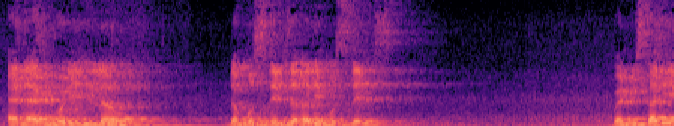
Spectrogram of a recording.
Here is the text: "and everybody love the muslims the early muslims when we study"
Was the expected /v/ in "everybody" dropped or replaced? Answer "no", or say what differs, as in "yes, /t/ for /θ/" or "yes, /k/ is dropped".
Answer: no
